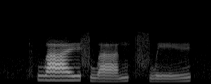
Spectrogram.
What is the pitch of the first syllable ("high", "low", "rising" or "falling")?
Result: high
